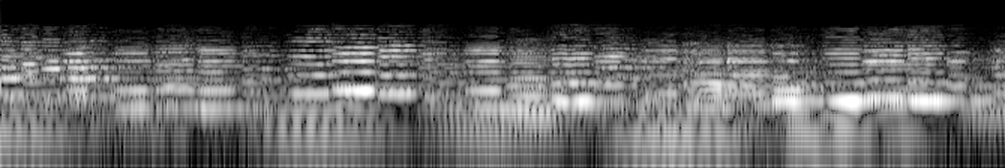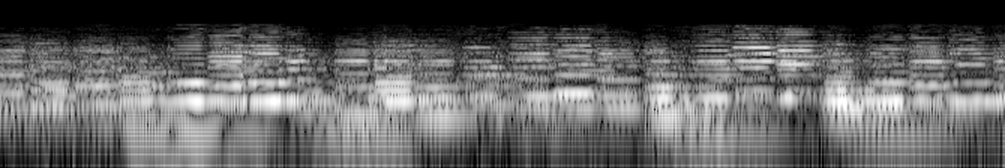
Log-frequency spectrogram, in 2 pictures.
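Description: Background instrumental music: a slow violin melody over held low string notes that change every second or two.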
